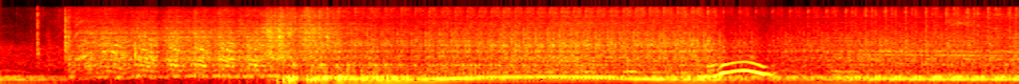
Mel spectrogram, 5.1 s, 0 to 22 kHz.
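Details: BMW E36 project unused for a long time, revived with a new battery: starter cranks briefly, engine catches cleanly and settles into a steady idle without stumbling; starting and running normally.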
